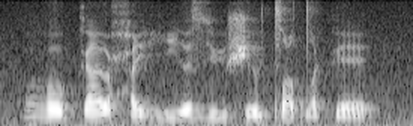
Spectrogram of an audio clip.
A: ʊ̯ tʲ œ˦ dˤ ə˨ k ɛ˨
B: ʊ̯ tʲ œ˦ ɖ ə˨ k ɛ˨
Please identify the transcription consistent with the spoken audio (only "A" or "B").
A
